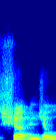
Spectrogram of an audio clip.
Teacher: we have five which is post-alveolar sounds as the name suggests it's sounds produced behind your alveolar ridge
